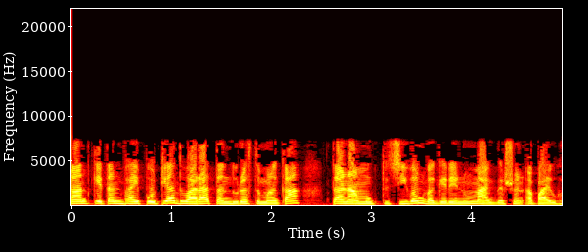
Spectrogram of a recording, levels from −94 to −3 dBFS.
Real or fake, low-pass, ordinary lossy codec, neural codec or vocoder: real; 7.2 kHz; none; none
